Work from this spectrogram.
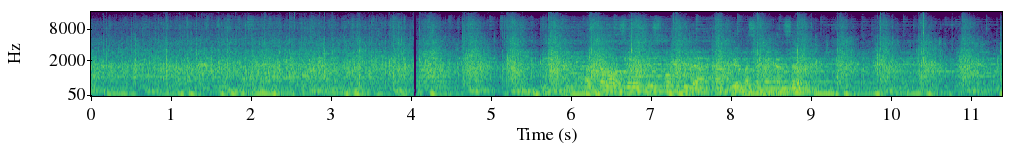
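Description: A concert audience at a Christmas show claps in a dense, swelling round of applause, with crowd noise throughout and a voice speaking over the start.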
